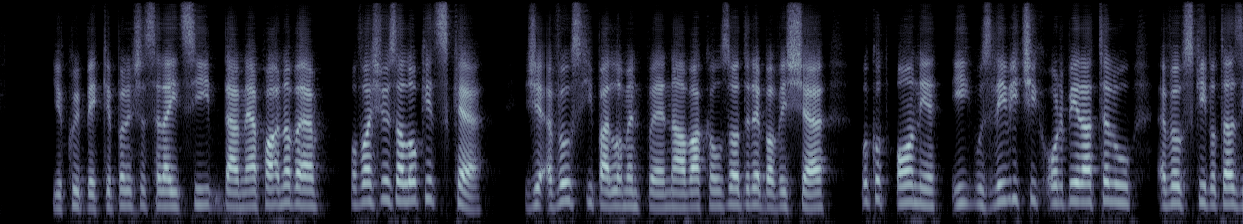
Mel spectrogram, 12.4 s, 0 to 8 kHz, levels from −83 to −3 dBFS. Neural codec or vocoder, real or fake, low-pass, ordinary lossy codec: codec, 16 kHz, 0.2 kbps, FocalCodec; fake; none; none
